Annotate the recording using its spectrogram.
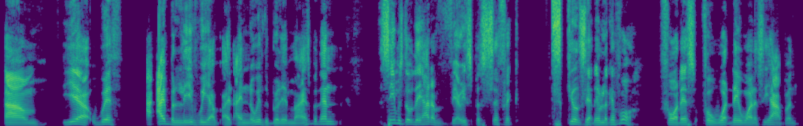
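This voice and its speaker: A man, a pastor hosting a radio talk show, chatting casually, laughing often and reading documents aloud in halting bursts. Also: mid-range voice, a bit bright, no echo, studio quality. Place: radio studio. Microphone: studio microphone.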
